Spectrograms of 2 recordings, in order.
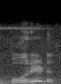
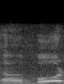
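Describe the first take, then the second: First: Said as two syllables, ending in 'ed'. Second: Said as one syllable, the final e silent. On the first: The speaker calls it wrong. "हम इसे बोरेड या बोरिड तो नहीं बोलते" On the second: The speaker calls it right. "देखो अब जैसे बोर्ड है"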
